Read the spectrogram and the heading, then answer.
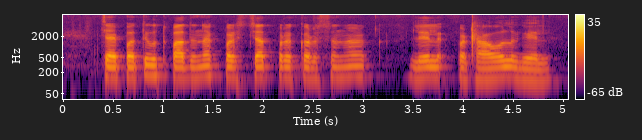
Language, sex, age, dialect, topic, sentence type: Maithili, female, 60-100, Southern/Standard, agriculture, statement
